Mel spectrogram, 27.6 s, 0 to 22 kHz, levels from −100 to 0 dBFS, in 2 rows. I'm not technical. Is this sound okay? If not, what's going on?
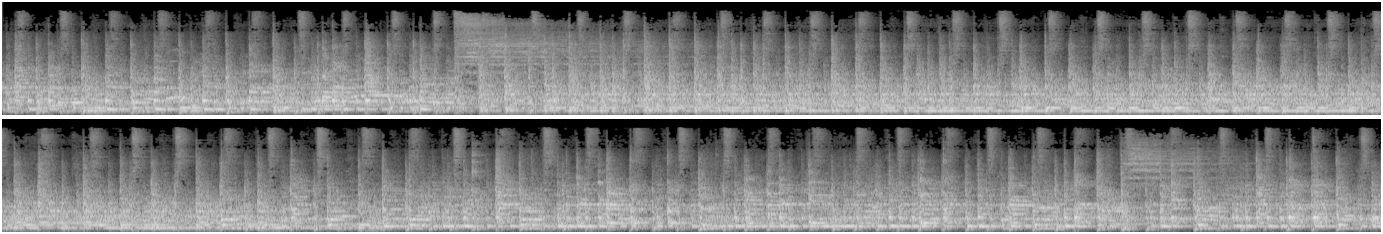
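Yes, it sounds fine; nothing here needs fixing.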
